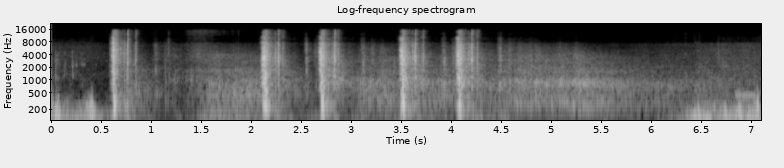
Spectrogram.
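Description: A shotgun fired five times in about three and a half seconds: one shot, then four in quick succession, shooting pigeons on the wing.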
